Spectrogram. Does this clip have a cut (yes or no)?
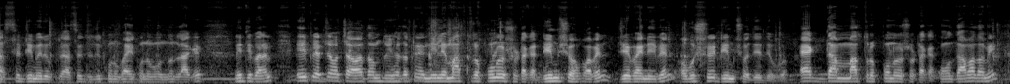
no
